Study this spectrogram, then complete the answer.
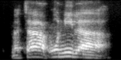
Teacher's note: Move the haraka of the Hamza to the Sakin letter before it, which is the Nun.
